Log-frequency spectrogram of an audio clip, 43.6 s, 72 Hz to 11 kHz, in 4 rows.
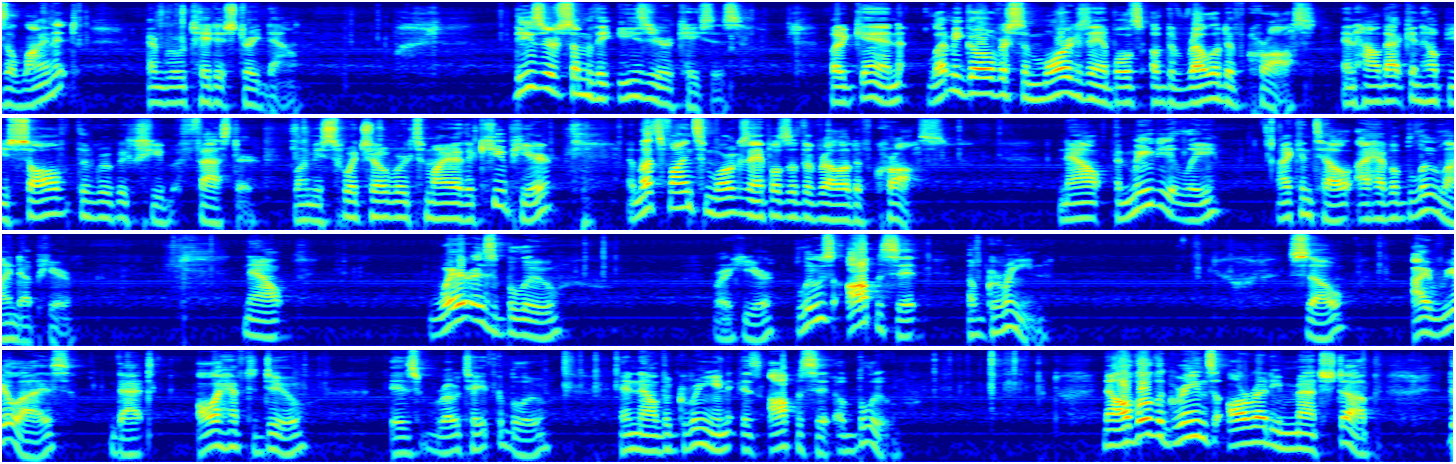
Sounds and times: Narration, monologue: 0.0 - 43.5.

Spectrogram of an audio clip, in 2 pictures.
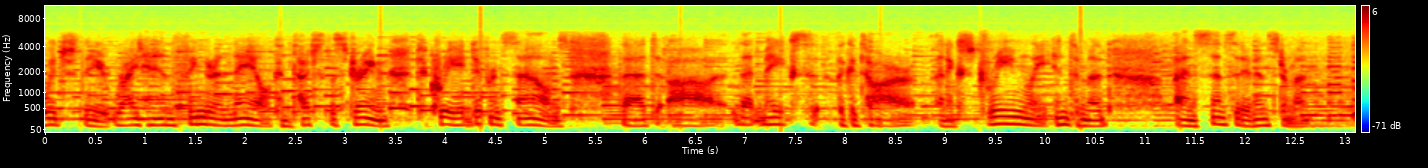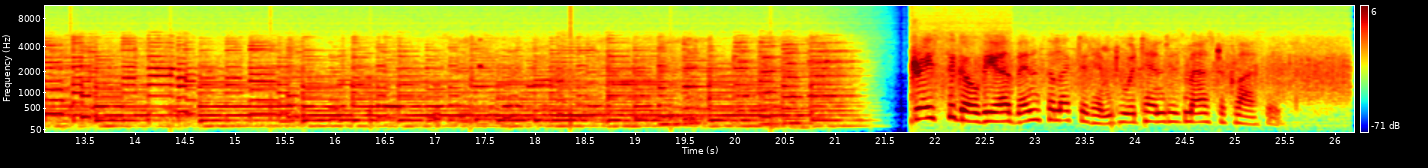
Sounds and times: Speech: 0.0 - 10.7, 11.3 - 12.7, 21.8 - 25.6
Strum: 0.0 - 21.4.

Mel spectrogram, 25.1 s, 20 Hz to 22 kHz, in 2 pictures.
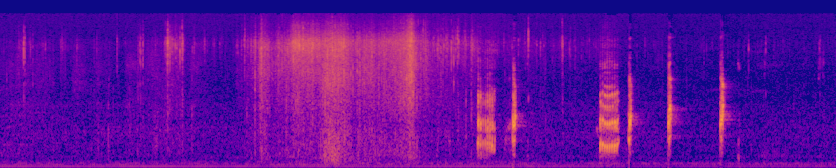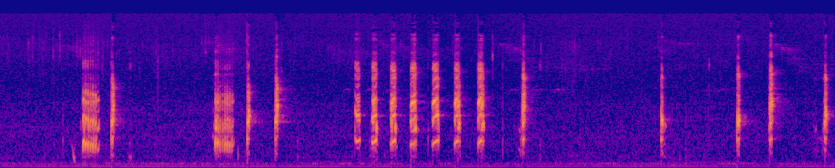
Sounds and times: Turkey: 7.2 - 8.0, 9.0 - 11.2, 13.8 - 14.5, 15.8 - 16.9, 17.9 - 20.6, 23.6 - 25.0.

